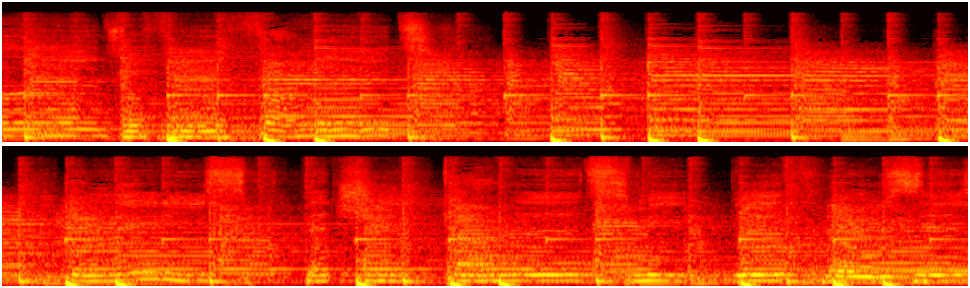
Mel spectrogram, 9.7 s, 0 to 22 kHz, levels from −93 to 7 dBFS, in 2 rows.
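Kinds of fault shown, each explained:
No faults can be heard.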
